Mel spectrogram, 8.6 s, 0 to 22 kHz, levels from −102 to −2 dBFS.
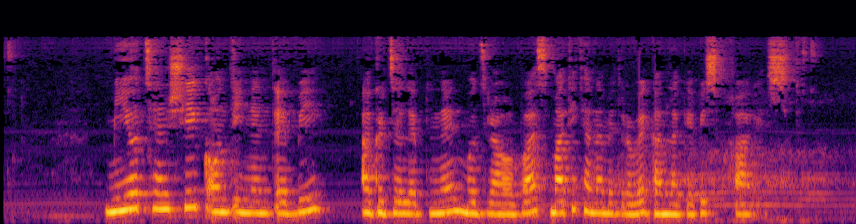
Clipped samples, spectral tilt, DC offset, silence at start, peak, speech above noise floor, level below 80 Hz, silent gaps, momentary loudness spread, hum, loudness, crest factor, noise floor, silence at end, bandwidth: under 0.1%; -6 dB/octave; under 0.1%; 1.05 s; -10 dBFS; 34 dB; -56 dBFS; none; 9 LU; none; -23 LUFS; 14 dB; -56 dBFS; 0.4 s; 11.5 kHz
